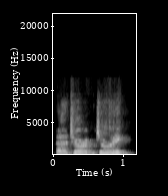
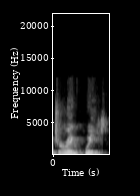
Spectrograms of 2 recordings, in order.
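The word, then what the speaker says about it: Jáuregui: And last but not least, Liliana Joreg, I'm mispronouncing, Joregui.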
